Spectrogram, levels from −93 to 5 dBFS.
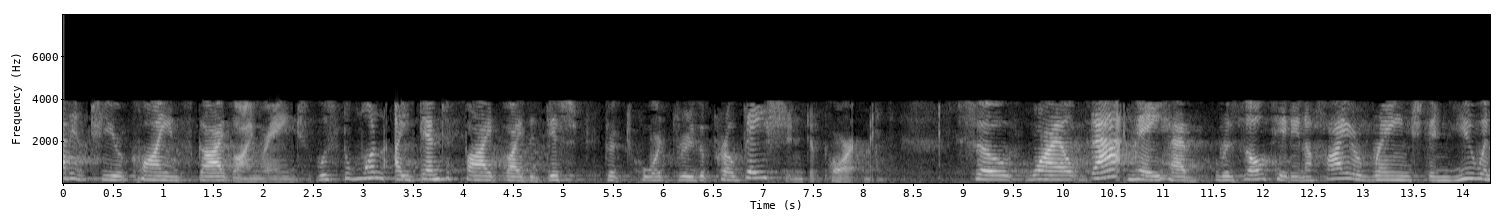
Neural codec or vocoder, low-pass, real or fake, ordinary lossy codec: codec, 16 kHz, 16 kbps, FunCodec, trained on Chinese and English, 50 frames a second; 7.2 kHz; fake; AAC, 16 kbps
